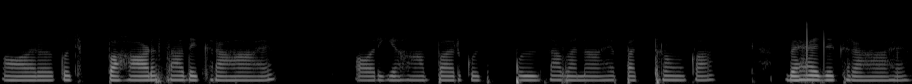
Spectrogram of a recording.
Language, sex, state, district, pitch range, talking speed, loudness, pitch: Hindi, female, Chhattisgarh, Kabirdham, 190-200 Hz, 140 wpm, -41 LUFS, 195 Hz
